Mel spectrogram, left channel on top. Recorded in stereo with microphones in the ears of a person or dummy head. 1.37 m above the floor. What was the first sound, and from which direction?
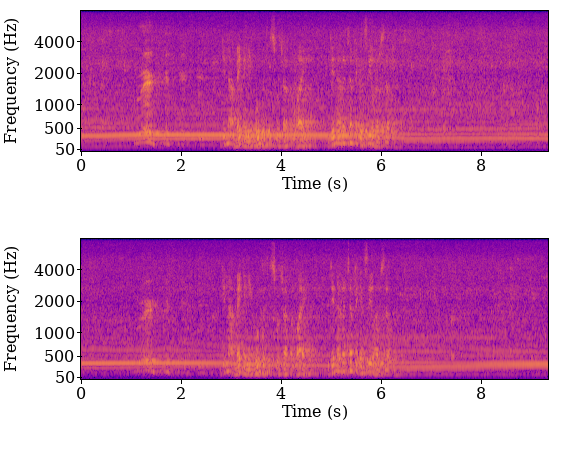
Laughter, 80° left.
